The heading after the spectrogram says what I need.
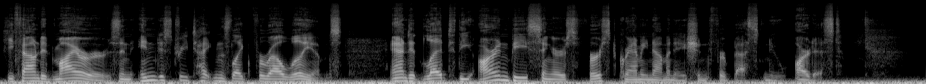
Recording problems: low rumble; faint; throughout; 20 dB below the speech

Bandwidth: 18.5 kHz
